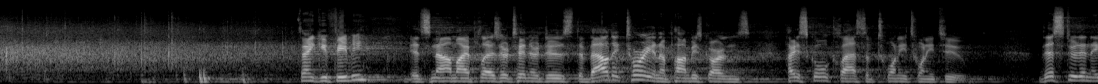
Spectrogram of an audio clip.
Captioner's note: cheers and Applause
